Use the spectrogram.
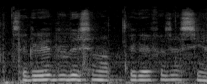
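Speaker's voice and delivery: normal talking voice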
